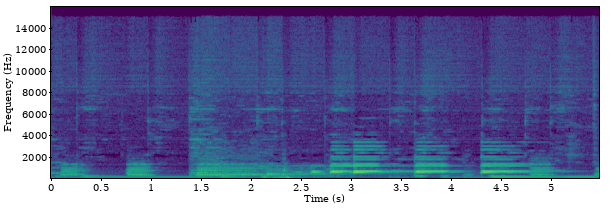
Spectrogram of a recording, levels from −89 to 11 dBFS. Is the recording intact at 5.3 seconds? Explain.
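No. At 5.3 seconds the sound is inside a stretch cut by the noise suppressor, from 5.0 to 5.39 s. The suppressor treated this sound as noise and turned it down, up to about 6 dB. Sustained parts sink and their decay shortens, while sudden onsets get through.

This happens because a noise suppressor applied to music or sounds is active throughout the clip. It mistakes steady tones and tails for noise. Its gain swings by around 20 dB, so the sound pumps and thins.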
